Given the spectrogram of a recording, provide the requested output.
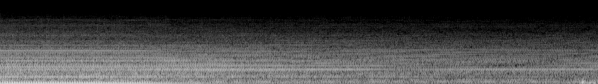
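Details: AC condenser on a no-cooling call, restarted after adding a hard start; compressor rated 19.9 A, fan about 1–1.2 A. Steady low hum, even fan rush easing slightly, no clatter or rattle: normal running.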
